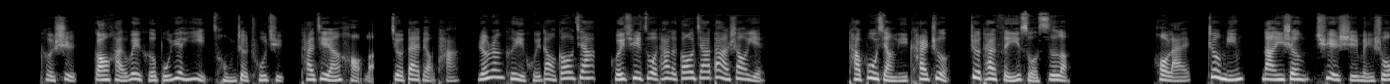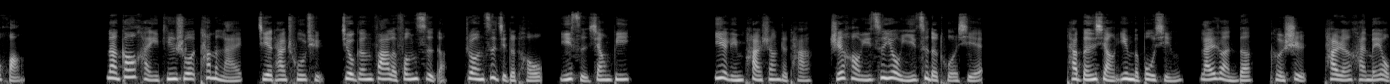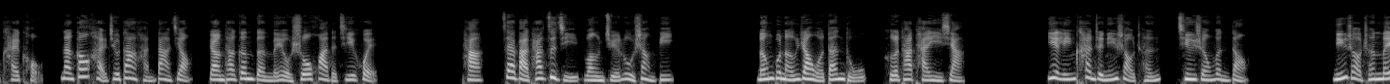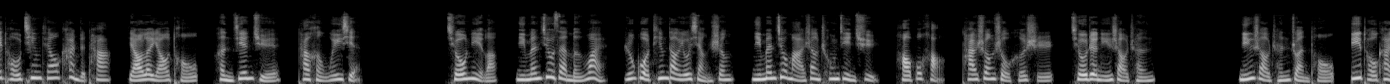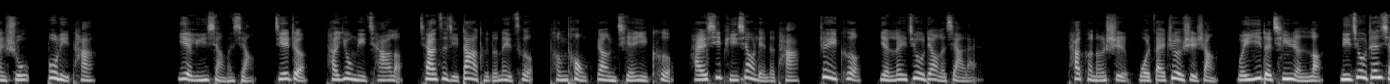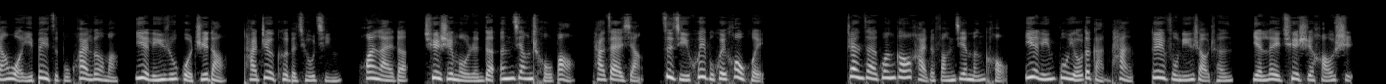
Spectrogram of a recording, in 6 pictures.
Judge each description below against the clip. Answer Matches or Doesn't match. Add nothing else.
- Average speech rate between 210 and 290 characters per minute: Matches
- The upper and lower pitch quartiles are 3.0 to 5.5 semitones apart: Matches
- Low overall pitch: Doesn't match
